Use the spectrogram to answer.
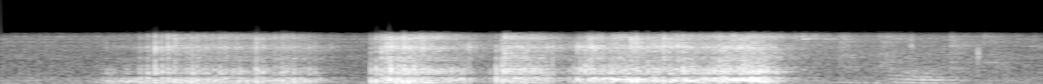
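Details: Sleeping bulldog snoring: loud, harsh, rumbling snores in several bursts.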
